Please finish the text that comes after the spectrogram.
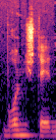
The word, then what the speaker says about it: Brønsted: Brønsted, j'ai écrit comme ça avec un O, mais en danois, c'est un O barré comme ça qui se prononce E plutôt que O. Hein. Brønsted, ça on dirait.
